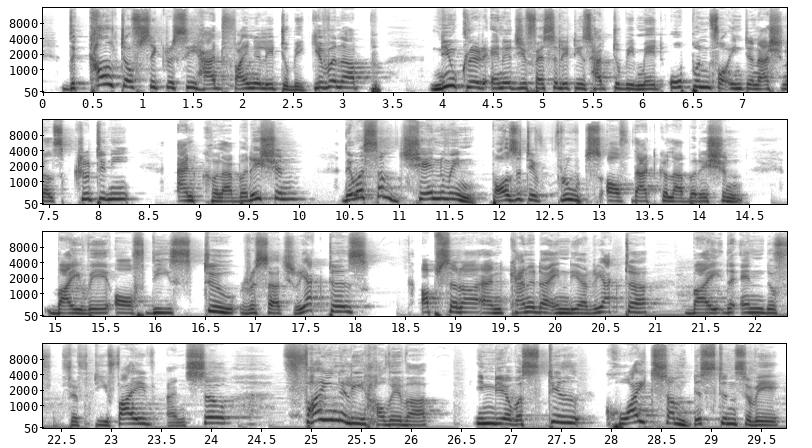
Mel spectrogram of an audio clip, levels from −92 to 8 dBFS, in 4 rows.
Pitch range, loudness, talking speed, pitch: 165-230 Hz, -18 LUFS, 120 wpm, 195 Hz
